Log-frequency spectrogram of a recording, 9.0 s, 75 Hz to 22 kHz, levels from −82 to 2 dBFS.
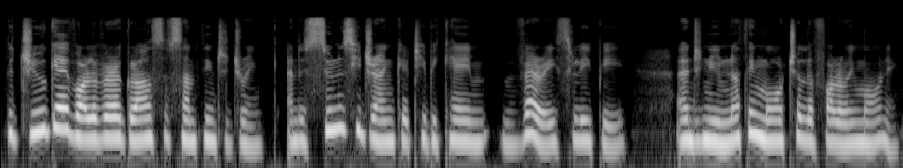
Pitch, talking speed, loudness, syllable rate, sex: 195 Hz, 195 wpm, -19 LUFS, 5.1 syllables/s, female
